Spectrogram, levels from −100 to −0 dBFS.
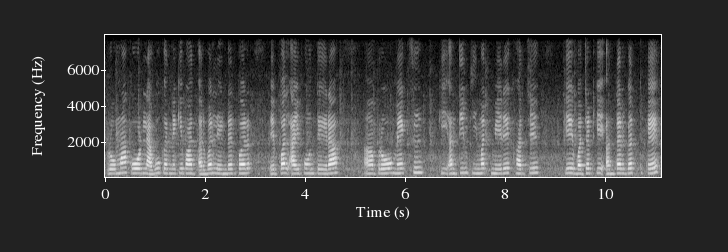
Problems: none marked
